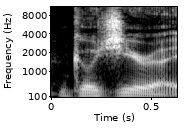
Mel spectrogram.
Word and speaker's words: Gojira: Gojira. It is pronounced the way the Japanese pronounce Godzilla. Gojira.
